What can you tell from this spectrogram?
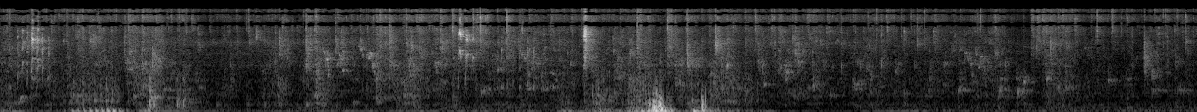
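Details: Dripping and sloshing water with soft clicks and knocks, and no animal voices.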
